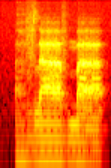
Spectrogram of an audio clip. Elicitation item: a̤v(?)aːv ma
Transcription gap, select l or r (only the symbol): l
